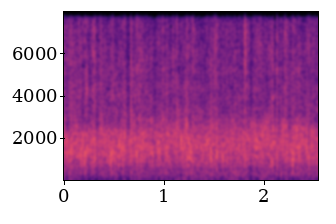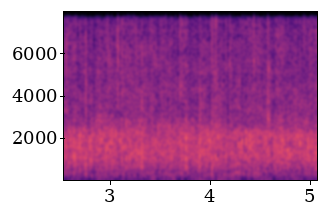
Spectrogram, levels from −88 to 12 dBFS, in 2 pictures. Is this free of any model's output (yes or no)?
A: no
